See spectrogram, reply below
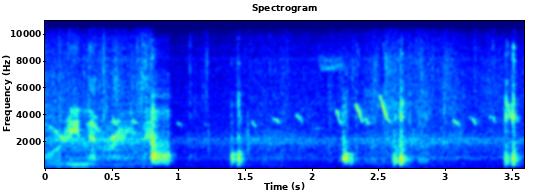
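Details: Hen inside a small coop with chicks two and a half days old, teaching them to eat and drink; short separated clucks at irregular intervals, with faint high chick peeps between.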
